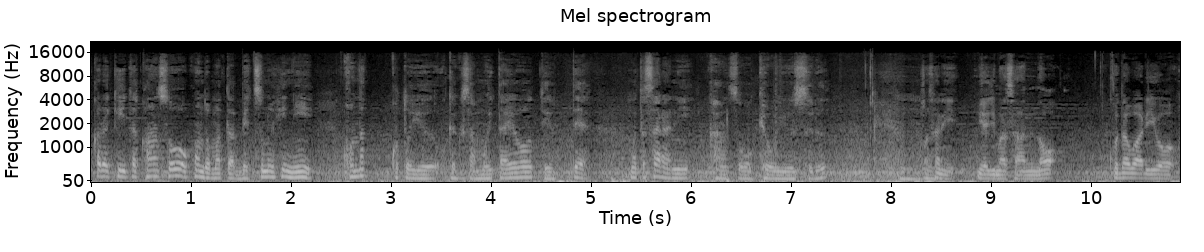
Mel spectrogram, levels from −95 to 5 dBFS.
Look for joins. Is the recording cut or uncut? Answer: cut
